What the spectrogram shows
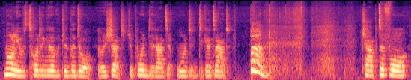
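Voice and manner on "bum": higher, louder cheeky blurt; toddler's rude outburst. Acted. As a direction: pop the word out like a naughty baby.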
